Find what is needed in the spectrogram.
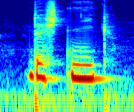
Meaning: umbrella (against rain)
- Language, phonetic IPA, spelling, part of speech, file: Czech, [ˈdɛʃtɲiːk], deštník, noun, Cs-deštník.ogg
